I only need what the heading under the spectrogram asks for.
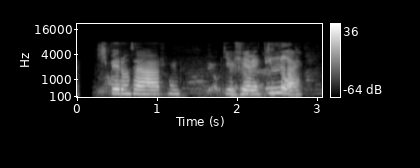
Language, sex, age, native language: Icelandic, female, 15, Icelandic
